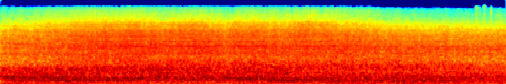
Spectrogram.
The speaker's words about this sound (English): That was a long one. Freight train, I think.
